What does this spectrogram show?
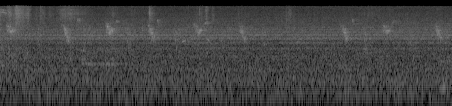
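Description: Faint background hiss with short, high chirps of small birds every half second to a second.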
